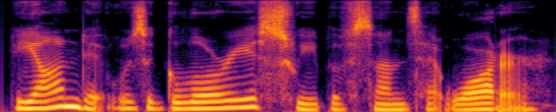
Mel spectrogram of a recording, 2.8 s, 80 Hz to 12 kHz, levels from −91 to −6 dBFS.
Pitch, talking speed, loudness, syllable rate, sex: 190 Hz, 195 wpm, -17 LUFS, 4.5 syllables/s, female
